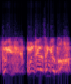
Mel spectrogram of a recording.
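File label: Korean aircraft damaged mood medium; War Thunder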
